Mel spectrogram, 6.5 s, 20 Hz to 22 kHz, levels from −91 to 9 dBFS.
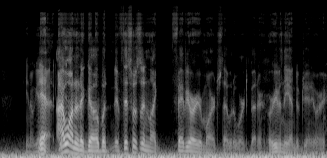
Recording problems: low rumble; faint; throughout; 25 dB below the speech

